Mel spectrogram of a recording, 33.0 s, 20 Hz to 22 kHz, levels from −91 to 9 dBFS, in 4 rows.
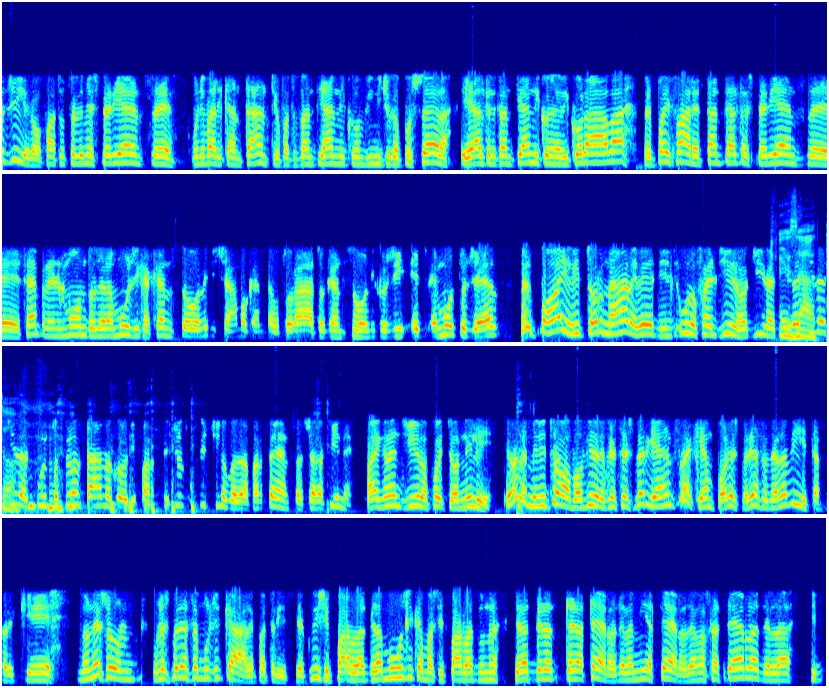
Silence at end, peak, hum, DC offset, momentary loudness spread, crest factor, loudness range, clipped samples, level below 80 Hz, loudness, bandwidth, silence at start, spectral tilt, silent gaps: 0.1 s; -8 dBFS; none; under 0.1%; 6 LU; 16 dB; 3 LU; under 0.1%; -68 dBFS; -24 LUFS; 7.6 kHz; 0 s; -7 dB/octave; none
